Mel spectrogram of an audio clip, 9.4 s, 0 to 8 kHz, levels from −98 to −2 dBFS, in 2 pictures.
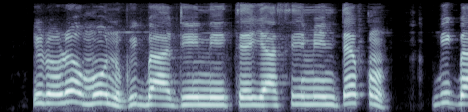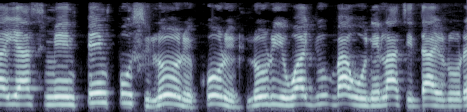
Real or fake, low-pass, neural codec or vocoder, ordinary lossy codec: real; 7.2 kHz; none; MP3, 64 kbps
